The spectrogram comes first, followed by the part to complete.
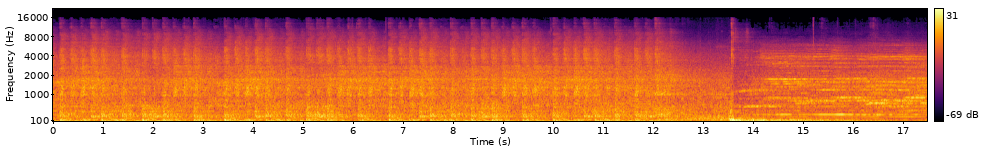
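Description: Dance music played loud over an arena sound system: a heavy beat with strong bass. About thirteen and a half seconds in there is a sudden hit, and then the beat drops out under held, sustained tones.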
